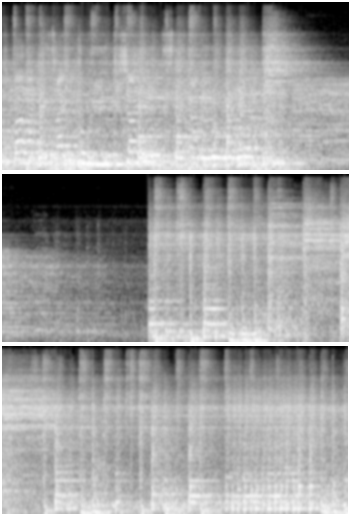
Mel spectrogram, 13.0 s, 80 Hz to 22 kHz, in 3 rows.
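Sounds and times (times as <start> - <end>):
live band playing: 0.0 - 13.0
drum kit hits: 6.2 - 13.0.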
